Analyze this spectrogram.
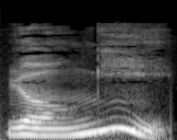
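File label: "rong2yi4", Mandarin Chinese; róngyì; 容易; 容易である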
